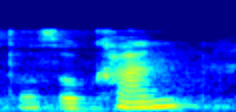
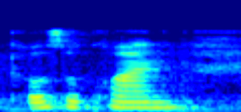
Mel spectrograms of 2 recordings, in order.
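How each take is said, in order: First: It is said with the compound vowel reduced, Busan-style. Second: It is said with the standard compound vowel.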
